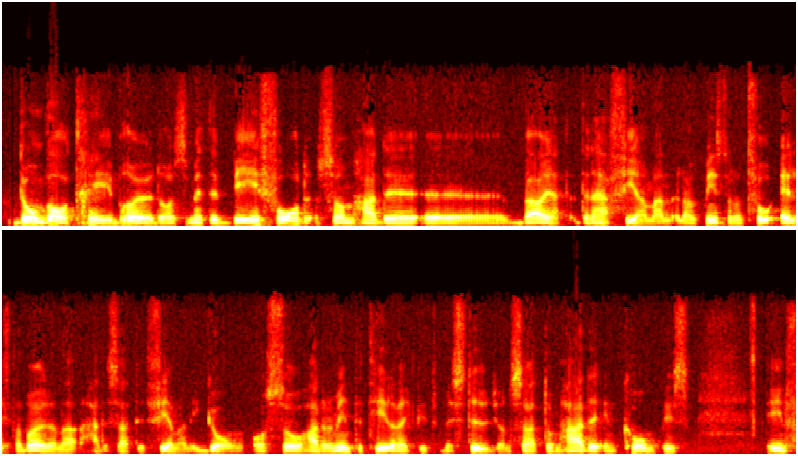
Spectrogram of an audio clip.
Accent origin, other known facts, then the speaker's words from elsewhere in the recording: Belgium; born there; Jag har aldrig bott i Sverige. Jag är inte född i Sverige. Jag är född i Belgien. När mina föräldrar var utstationerade där.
